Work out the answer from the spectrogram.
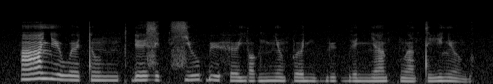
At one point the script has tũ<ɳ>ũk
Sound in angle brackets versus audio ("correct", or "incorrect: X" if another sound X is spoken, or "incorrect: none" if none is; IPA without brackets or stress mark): incorrect: ŋ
